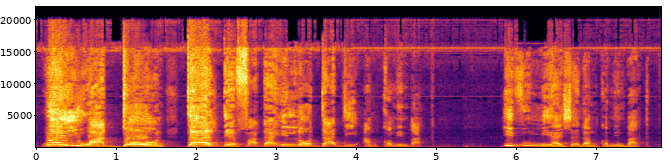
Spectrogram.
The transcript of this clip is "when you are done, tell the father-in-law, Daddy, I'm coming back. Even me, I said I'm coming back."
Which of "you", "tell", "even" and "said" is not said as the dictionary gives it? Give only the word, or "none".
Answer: none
